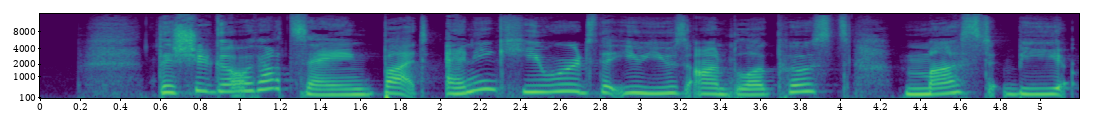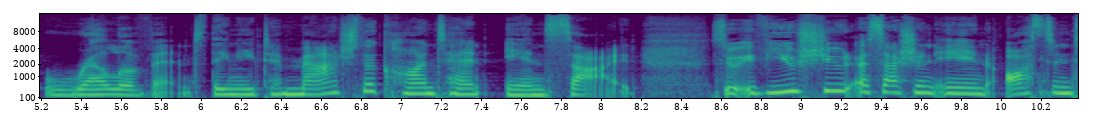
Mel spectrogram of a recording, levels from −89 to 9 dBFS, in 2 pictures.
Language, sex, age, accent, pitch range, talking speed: English, female, 20-39, American, 195-255 Hz, 185 wpm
